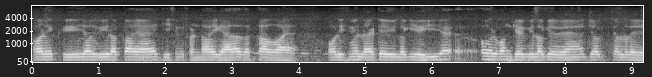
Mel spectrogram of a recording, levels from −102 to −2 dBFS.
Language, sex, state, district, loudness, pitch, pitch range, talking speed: Hindi, male, Haryana, Rohtak, -15 LUFS, 145 Hz, 145-150 Hz, 185 wpm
